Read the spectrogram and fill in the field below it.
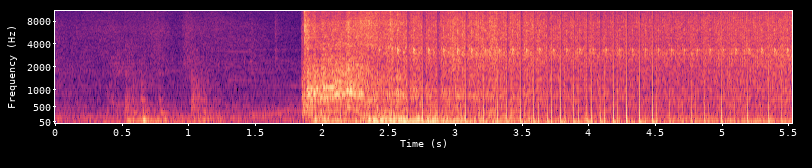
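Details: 1949 Ford truck first start after rewiring, coil fed 12 volts with ballast resistors unhooked; cranks and catches quickly, then settles into a steady, even beat of about three pulses a second, a little smoke out the back; healthy.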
